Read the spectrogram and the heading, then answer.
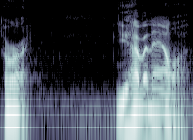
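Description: An actor playing a decisive, wry spaceship captain in an audio drama. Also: male voice, lowish voice, normal speed, fairly bright tone, lightly acted. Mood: commanding. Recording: faint noise behind the voice.

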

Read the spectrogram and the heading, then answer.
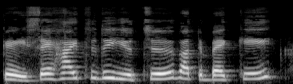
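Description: A woman with a Filipino accent leads a relaxed house tour, her voice pitched a little high. She speaks slowly and playfully, mixing Filipino and English, filmed on a handheld phone indoors. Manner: playful, mixes Filipino and English, slow drawn-out phrasing. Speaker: vlogger giving a house tour. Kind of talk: casual chatty house-tour narration. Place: indoors in a house, walking room to room. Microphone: handheld phone camera.

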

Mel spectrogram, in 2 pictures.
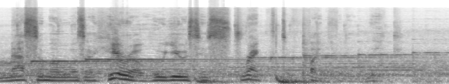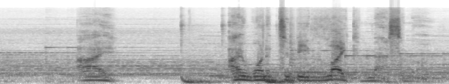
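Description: An anguished, slow-talking robot warrior. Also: male voice, medium pitch. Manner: halting, anguished delivery. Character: big armored male robot warrior, self-doubting, emotional, earnest. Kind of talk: dramatic video game voice acting.

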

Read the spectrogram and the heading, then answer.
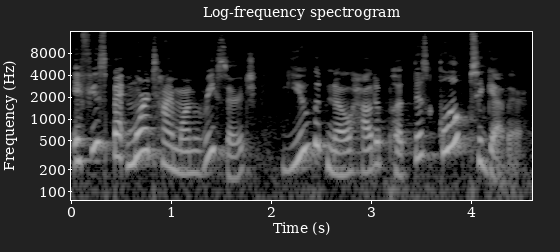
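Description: A woman's voice: fairly high pitch, big pitch swings, moderate pace. A woman voicing an earnest, bookish schoolgirl in a storybook, speaking insistently. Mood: scolding. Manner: insistent, pleading. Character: bookish, earnest schoolgirl who loves research.

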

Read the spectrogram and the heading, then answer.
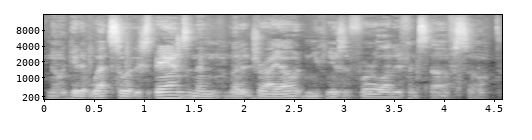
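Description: Hoarse man, 30s, relaxed reptile-channel host, lowish voice, mic at a distance. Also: fast talker, a little hiss or hum. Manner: easygoing, lots of "uh" and "so". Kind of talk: casual show-and-tell vlog. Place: indoor reptile room with storage drawers.

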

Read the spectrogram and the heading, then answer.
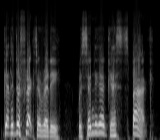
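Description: An earnest young male lieutenant from pulp science fiction, acted out by a male narrator. His voice rides high and swings widely, with formal, urgent emphasis. The sound is dry and close. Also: animated, moderate pace, a little mellow, no room sound, close to an everyday voice.

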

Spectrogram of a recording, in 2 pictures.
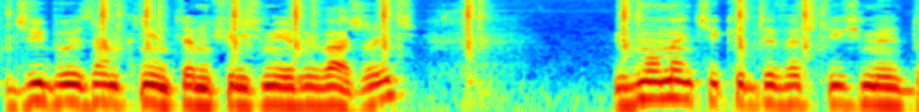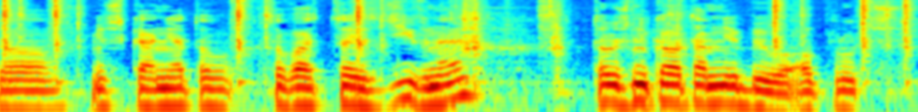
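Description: An actor playing a flustered police sergeant who stammers haltingly through his report in a radio drama. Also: medium pitch, steady tone, very noisy, lightly acted. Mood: nervous, halting. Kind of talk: crime radio drama acting.

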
